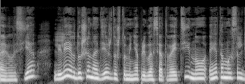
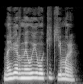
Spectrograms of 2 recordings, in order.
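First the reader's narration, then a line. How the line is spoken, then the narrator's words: Scornful snort, girl. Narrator (Russian): презрительно хмыкнула девушка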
